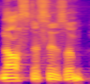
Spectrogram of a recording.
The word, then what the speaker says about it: Gnosticism: The G is silent. It's Gnosticism. It means knowledge.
